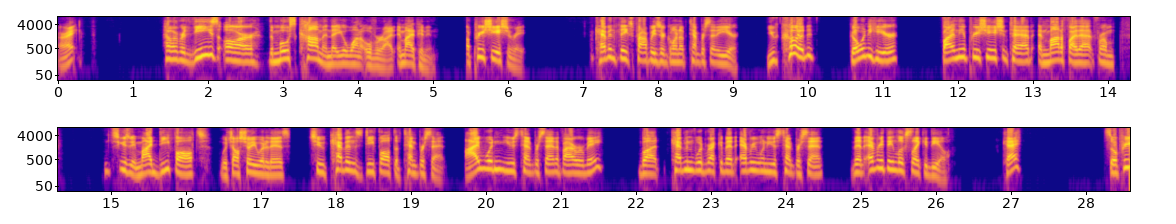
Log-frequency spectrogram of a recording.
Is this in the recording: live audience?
yes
